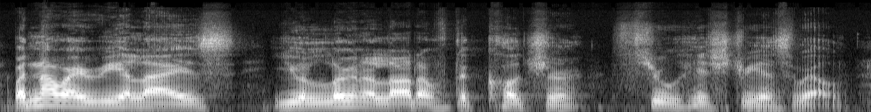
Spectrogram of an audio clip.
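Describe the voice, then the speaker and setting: A man's voice: mid-range voice, lively intonation, moderate pace, a little mellow, no echo. A man from Trinidad and Tobago, a bookstore owner, answering interview questions in an earnest, grateful way. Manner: earnest, grateful, speaks in short flowing phrases. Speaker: bookstore owner, award recipient.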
